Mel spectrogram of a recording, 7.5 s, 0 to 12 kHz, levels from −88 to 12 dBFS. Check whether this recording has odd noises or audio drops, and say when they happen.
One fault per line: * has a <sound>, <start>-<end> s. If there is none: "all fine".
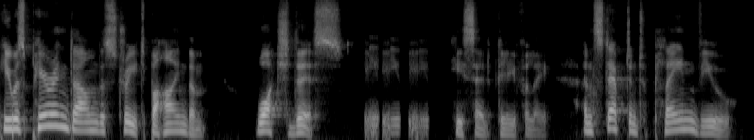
* has a laugh, 3.6-4.3 s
